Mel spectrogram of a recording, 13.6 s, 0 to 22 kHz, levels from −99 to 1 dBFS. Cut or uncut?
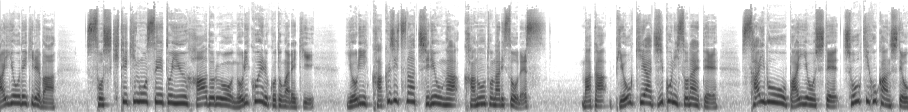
uncut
